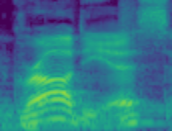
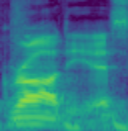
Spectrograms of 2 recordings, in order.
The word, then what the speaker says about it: Gradius: the 1986 home port of the arcade game gradius which before the comments go wild is actually pronounced gradius and not gradius according to the japanese title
